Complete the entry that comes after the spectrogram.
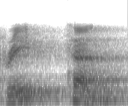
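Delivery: "pretend" broken into pre and tend; syllable by syllable. Shown as a demonstration. Teacher showing learners two syllables, syllable by syllable. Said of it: "We got two".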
